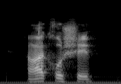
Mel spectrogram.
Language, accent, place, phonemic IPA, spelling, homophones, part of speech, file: French, France, Lyon, /ʁa.kʁɔ.ʃe/, raccrocher, raccrochai / raccroché / raccrochée / raccrochées / raccrochés / raccrochez, verb, LL-Q150 (fra)-raccrocher.wav
- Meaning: 1. to hang again; to hang back up 2. to hang up (end a phone call) 3. to cling (to)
